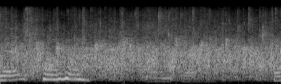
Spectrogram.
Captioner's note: applause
